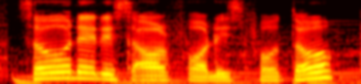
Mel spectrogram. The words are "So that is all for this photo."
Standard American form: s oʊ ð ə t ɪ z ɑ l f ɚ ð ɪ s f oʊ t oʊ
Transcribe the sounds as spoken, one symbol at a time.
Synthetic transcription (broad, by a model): s oʊ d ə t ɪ s ɑ l f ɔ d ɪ s f oʊ t oʊ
